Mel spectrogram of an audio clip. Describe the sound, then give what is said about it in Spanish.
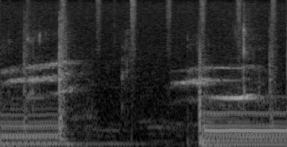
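A pet cat meows twice, two drawn-out, loud cries separated by a brief pause, with no one talking over them. “Uy, mi gato.”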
